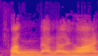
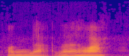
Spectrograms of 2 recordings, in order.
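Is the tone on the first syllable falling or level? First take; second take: level; falling. First: The first syllable has a level tone. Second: The first syllable has a falling tone. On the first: The speaker calls it wrong. "có khi là đọc là phân đà lợi hoa" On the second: The speaker calls it right. "nhưng mà chúng ta nên đọc phần đà lợi hoa"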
